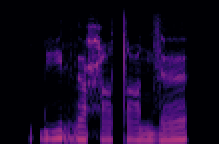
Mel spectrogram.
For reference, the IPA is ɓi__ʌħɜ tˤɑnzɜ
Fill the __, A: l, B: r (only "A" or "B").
B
